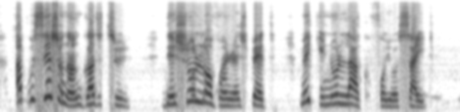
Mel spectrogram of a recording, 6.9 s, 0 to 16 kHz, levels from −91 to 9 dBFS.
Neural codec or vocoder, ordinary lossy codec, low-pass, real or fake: vocoder, 44.1 kHz, 128 mel bands every 256 samples, BigVGAN v2; none; 14.4 kHz; fake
